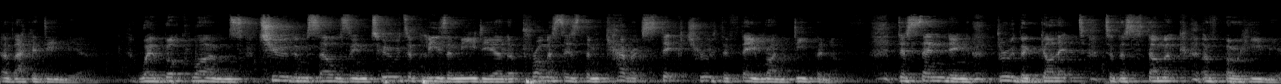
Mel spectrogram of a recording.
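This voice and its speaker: A man with a normal speaking voice talks fairly slowly at a fairly high pitch, his intonation fairly even. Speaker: student slam poet. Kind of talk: slam poetry performance. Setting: live audience in a hall.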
